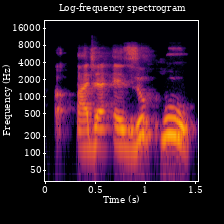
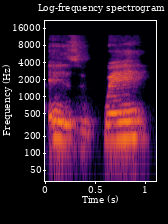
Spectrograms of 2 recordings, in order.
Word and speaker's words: Ezukwe: chat for Bright Aja Ezukwu. Aja Ezukwu. Okay, let me go look again. I have to look at the spelling to pronounce it right. Forgive me. Aja Ezukwe. Aja Ezukwe. Aja Ezukwe. Not U.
